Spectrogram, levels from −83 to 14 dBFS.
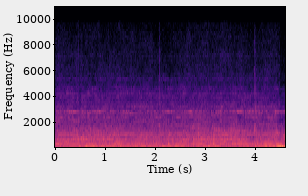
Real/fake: fake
